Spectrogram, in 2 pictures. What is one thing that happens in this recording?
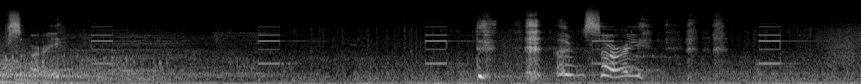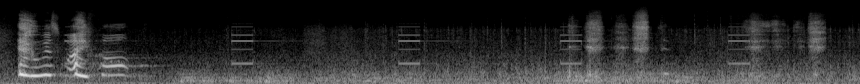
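A heart monitor beeps at a steady, even pace.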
